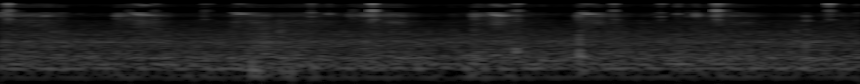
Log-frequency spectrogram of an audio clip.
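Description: Hands mixing dry flour in a steel bowl: a soft rubbing with faint, scattered clicks and clinks of bangles and rings.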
